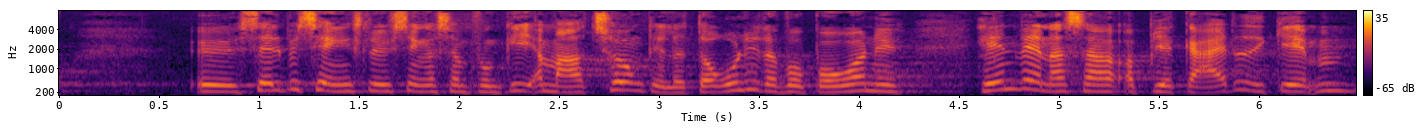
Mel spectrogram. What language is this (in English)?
Danish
